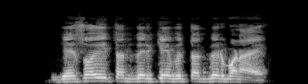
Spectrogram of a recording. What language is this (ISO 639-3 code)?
snd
